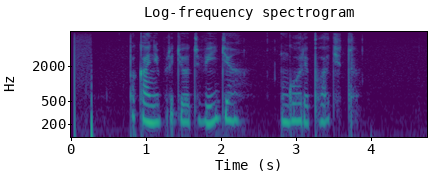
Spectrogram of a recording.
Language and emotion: Russian, sad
